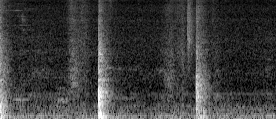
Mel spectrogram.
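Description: Two soft thuds of sneakered feet coming down on a tiled floor, the first about a second and a half in and a softer one about a second and a half later, against quiet room tone.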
